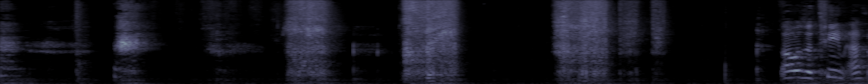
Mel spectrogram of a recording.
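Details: Girl who says she can't stop sneezing: three forceful sneezes in a row, each an explosive burst after a brief breathy lead-in; sneezing.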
